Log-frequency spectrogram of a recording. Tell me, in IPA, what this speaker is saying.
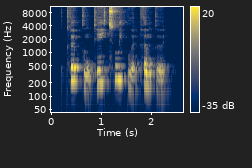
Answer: kʰœː˥p̚kʊ˨˩ŋkʰe˥j t͡sʰuː˥jkʷœː˨˥t̚hɐ˧m kɵ˨˥t̚

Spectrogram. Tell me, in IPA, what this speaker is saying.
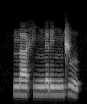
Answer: na xiŋnɛɾeŋ nd͡ʒʊ

